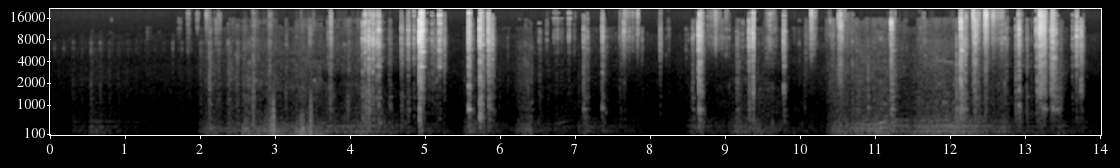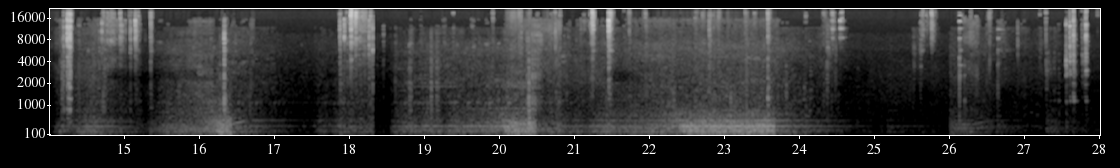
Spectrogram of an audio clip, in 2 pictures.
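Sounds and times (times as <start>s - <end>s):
light metallic clicks and clinks: 25.6s - 28.0s.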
